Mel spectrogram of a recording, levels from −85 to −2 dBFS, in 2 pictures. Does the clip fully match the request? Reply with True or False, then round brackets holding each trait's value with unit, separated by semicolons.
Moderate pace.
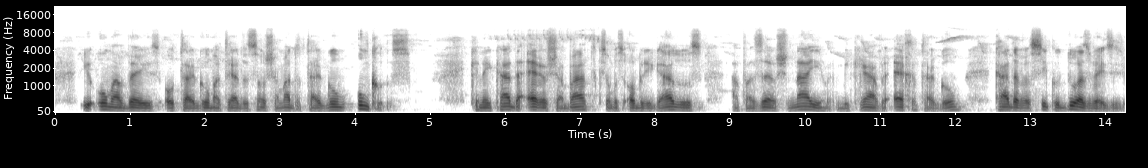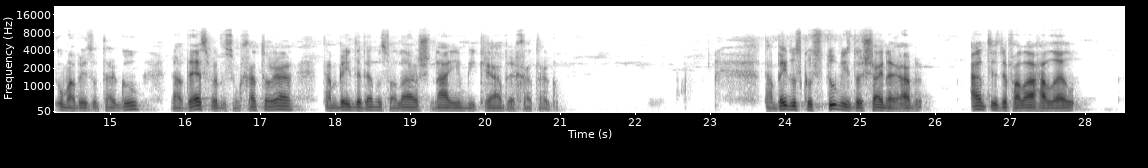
False (90 wpm)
